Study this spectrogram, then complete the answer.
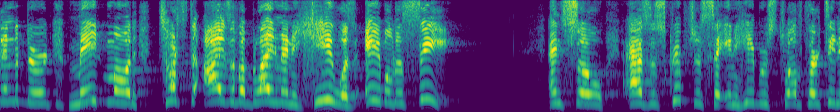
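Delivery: loud, high, driving sermon delivery; preaching at full force. Acted. Preacher telling church Jesus can still heal, impassioned proclamation. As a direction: build to a ringing, emphatic proclamation.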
